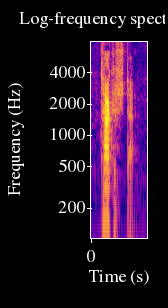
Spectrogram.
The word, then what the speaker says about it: Takeshita: The big one he was talking about is the person who had wrestled against Hangman Page on the night, which was, and I want to make sure I'm pronouncing the name, Konosuke Takeshita. Takeshita. There we go.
